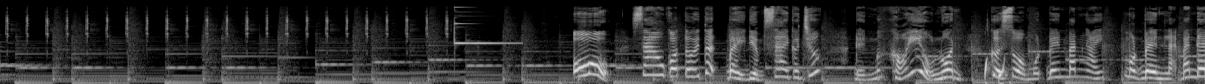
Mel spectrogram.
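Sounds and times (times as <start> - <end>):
clock-like ticking: 0.0 - 4.6
high ding: 4.5 - 5.3
pulsing bass: 9.8 - 10.2.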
